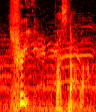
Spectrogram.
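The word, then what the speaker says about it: Srivastava: by manges by that you split the name in two and you pronounce this tree vastava He's a top young player.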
